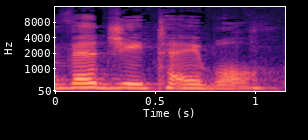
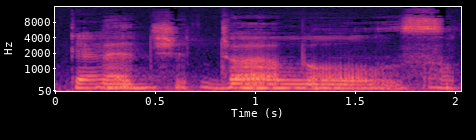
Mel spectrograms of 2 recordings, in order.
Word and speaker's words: vegetables: there's an a there and vegetables we say we don't say veggie table but that's what it looks like we say veg bowls vegetables yes three syllables but even though there's table there we don't say table okay okay all right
